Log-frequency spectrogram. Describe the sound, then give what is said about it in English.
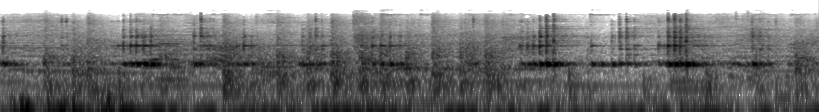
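A large wooden frog rasp, its stick missing, is scraped with a ring, giving a rough, croaking rattle in repeated strokes with a ringing tone around them, loud and steady throughout, with no talking. “Oh, it's one of those big frog things. Where the stick seems to have gone, though.”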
